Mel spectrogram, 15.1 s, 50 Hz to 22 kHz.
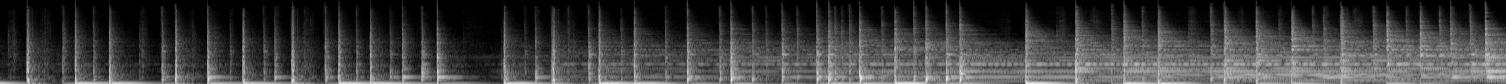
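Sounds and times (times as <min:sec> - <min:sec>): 
percussion guitar playing: 0:00.1 - 0:14.9.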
